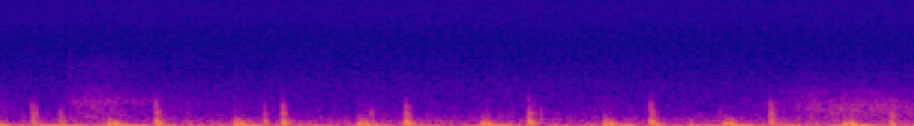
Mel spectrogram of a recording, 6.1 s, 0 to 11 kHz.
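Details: 20-year-old female just after waking, lying supine in bed, stethoscope microphone at the suprasternal notch: regular soft heartbeats about 74/min with slow rising and falling breath sounds; normal heart sounds with breath sounds.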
